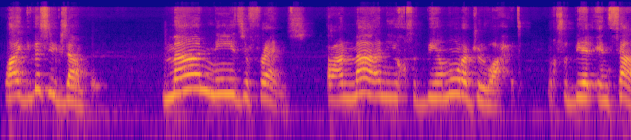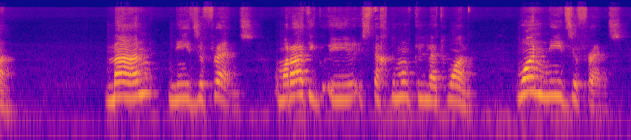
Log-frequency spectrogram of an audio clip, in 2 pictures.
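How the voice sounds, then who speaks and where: A woman teacher with an Iraqi Arabic accent gives a recorded lecture in a fairly high voice. She takes her time, spelling things out slowly and stopping often to hesitate, then rushes through the Arabic explanations. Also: animated, poor audio. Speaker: English teacher.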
